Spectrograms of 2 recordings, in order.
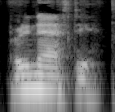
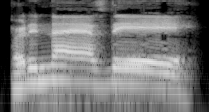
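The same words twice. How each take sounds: First: Said in the usual way. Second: "Pretty nasty" in a high, slow put-on British drawl; hammed-up British accent; mock British.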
